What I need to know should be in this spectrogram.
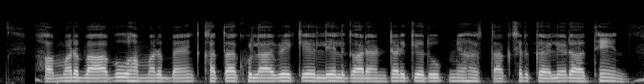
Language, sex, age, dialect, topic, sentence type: Magahi, male, 25-30, Western, banking, statement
